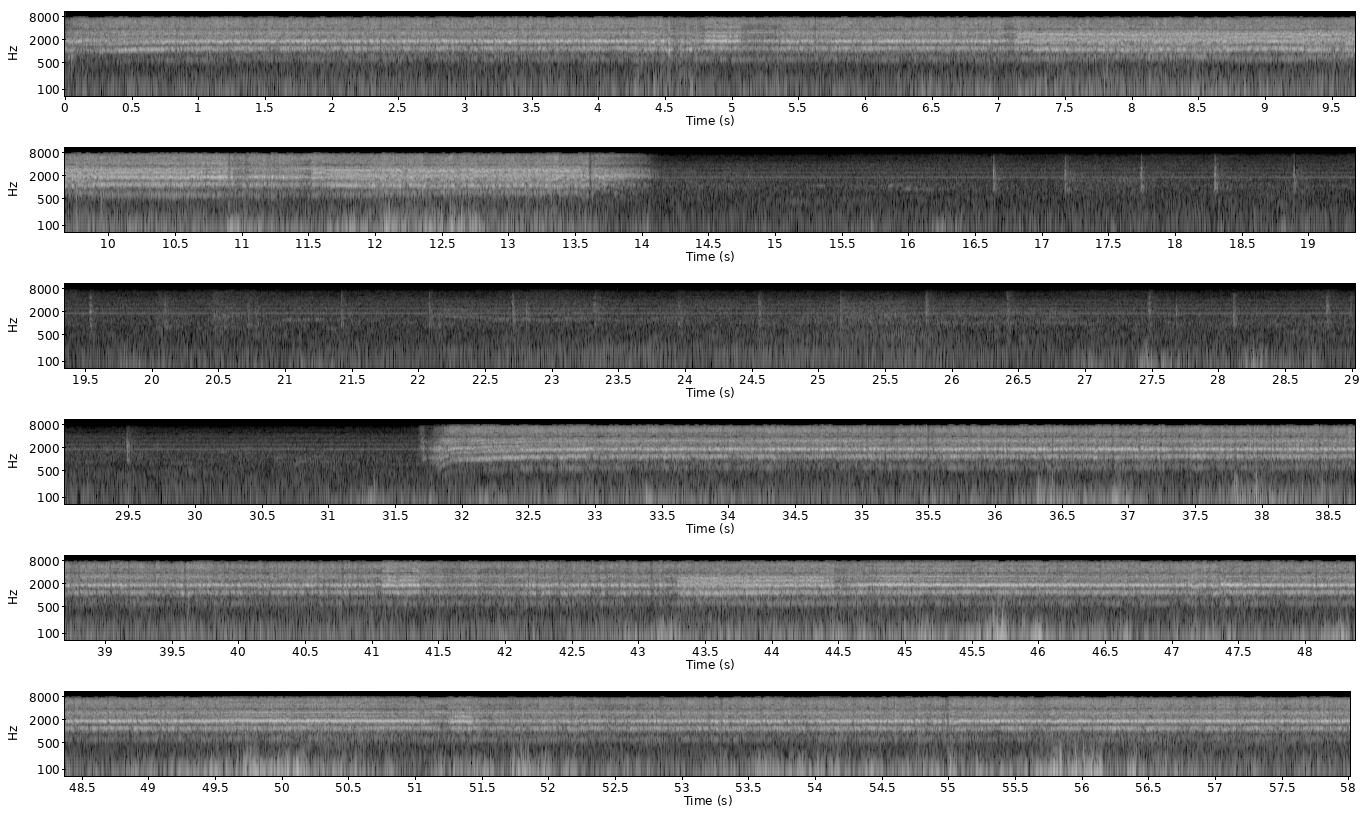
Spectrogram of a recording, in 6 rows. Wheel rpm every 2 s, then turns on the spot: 140, 160, 160, 160, 160, 160, 140, 0, 0, 0, 0, 0, 0, 0, 0, 10, 150, 160, 160, 160, 160, 160, 160, 160, 160, 160, 160, 160, 160.
none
